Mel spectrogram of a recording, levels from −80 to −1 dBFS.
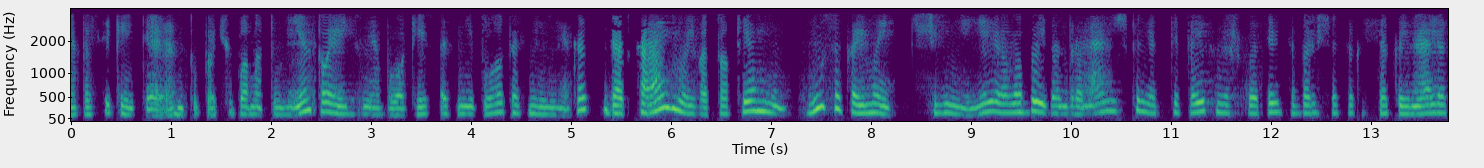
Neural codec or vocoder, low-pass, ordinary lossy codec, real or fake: codec, 16 kHz, 1 kbps, FreqCodec, smaller model; 3.6 kHz; AAC, 16 kbps; fake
